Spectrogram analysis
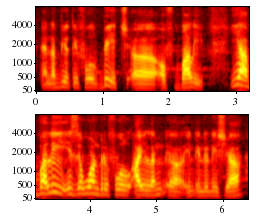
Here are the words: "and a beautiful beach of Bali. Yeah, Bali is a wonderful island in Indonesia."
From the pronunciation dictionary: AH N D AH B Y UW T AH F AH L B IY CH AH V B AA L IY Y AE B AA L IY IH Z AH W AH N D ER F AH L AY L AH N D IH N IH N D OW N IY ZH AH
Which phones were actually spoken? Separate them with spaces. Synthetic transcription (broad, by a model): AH N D AH B Y UW T AH F AH L B IY CH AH F B AA L IY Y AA B AA L IY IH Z AH W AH N D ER F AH L AY L AH N D IH N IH N D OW N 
